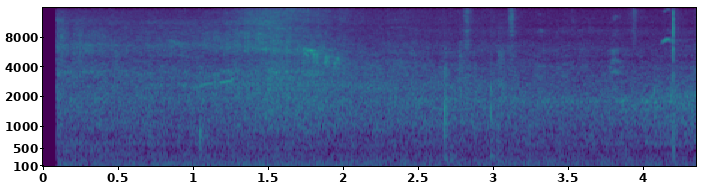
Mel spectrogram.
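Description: Volvo XC90 D5's five-cylinder turbodiesel engine idling with a steady low hum.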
